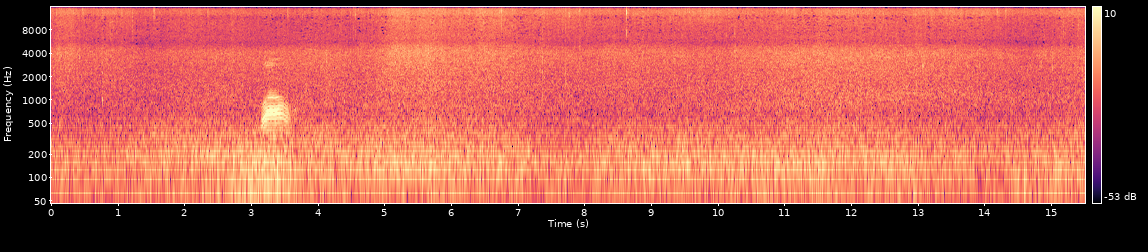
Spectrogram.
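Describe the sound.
Strong wind and surf roar on a stormy night outside a shed, a dense, steady rushing noise throughout with gusty swells. A person gives a brief exclamation early on.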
